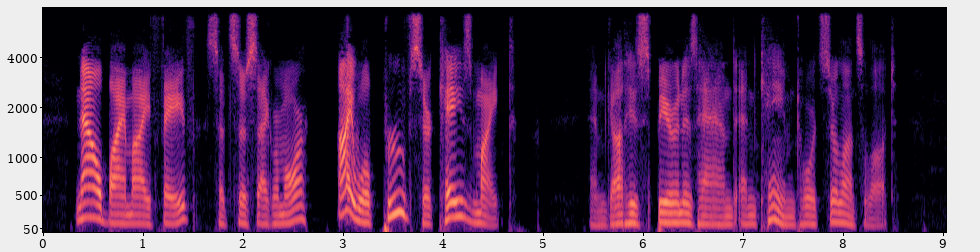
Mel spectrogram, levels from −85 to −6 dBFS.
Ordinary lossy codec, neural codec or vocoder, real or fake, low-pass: Opus, 64 kbps; none; real; 7.2 kHz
